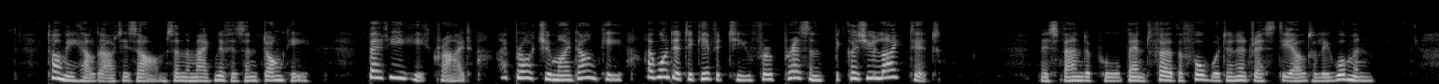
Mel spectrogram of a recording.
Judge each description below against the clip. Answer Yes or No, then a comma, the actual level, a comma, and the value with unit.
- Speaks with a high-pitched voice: Yes, high, 195 Hz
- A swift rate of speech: No, average, 170 wpm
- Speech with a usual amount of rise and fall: No, wide, 7.3 semitones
